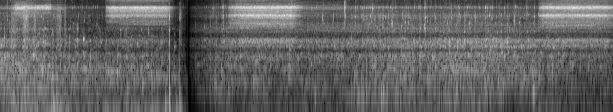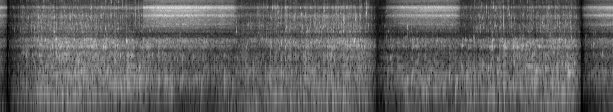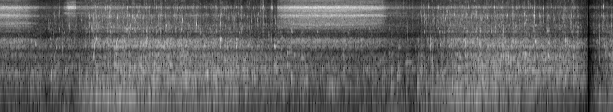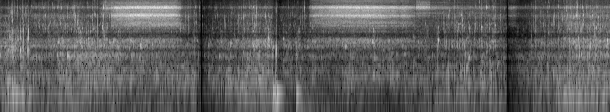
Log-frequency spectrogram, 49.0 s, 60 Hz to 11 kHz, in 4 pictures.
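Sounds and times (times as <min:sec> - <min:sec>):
regulator inhalation hiss: 0:02.2 - 0:03.6, 0:04.6 - 0:06.3, 0:10.8 - 0:12.4, 0:15.1 - 0:17.0, 0:20.2 - 0:21.5, 0:24.0 - 0:26.1, 0:30.1 - 0:32.4, 0:38.9 - 0:40.5, 0:43.0 - 0:45.5
exhaust bubbles rushing: 0:32.9 - 0:38.9, 0:45.5 - 0:48.9.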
